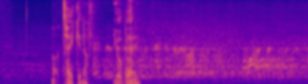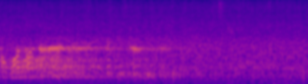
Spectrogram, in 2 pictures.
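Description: A crowd cheers and roars in a large stadium.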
